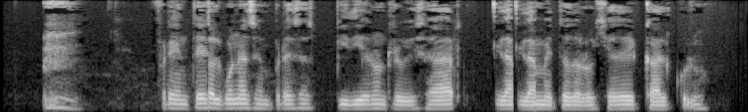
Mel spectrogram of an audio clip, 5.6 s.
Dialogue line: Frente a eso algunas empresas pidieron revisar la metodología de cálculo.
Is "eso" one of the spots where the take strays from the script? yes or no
yes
